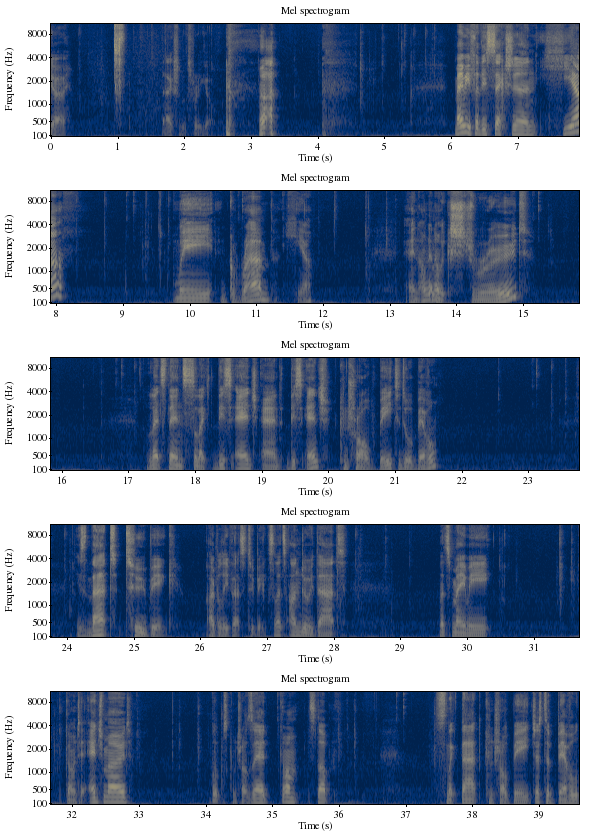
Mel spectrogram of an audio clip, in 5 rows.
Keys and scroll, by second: 4.7 KP_3, 9.3 Tab, 12.6 KP_3, 13.4 e, 20.5 ctrl+b, 24.9 KP_3, 26.3 ctrl+z, 26.9 ctrl+z, 27.2 ctrl+z, 27.5 ctrl+z, 27.8 ctrl+z, 36.1 2, 38.4 ctrl+b.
